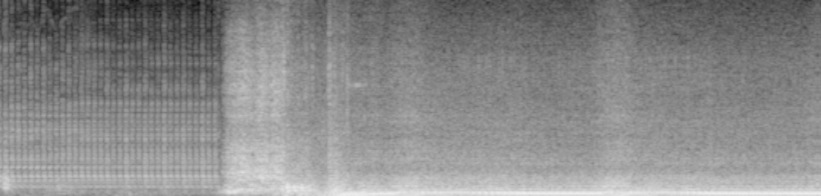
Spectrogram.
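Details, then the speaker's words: Westfield XI stored for years, started after starter fluid. Brief slow cranking under two seconds, then it fires and revs with a steady, even beat; good oil pressure, but the ignition light stays on and the alternator is uncertain. "Started right up."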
